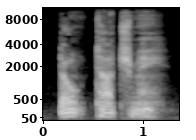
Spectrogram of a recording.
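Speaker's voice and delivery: ragged, rough, whispering voice. Narrator voices a man hanging helplessly on a cross: ragged, whispery voice. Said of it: "in a ragged, whispery voice says".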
